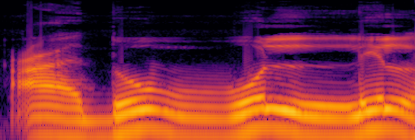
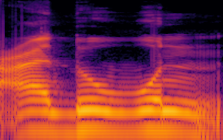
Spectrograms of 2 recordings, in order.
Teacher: Jadi cara membacanya dimasukkan dan juga tidak berdengung. · huruf tanwin ini langsung dimasukkan ke huruf lam. Jadi dibaca aduwwul lil. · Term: idgham bila gunnah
